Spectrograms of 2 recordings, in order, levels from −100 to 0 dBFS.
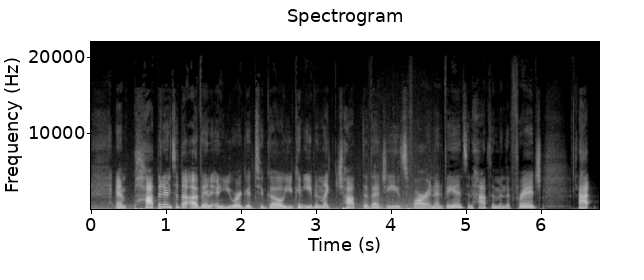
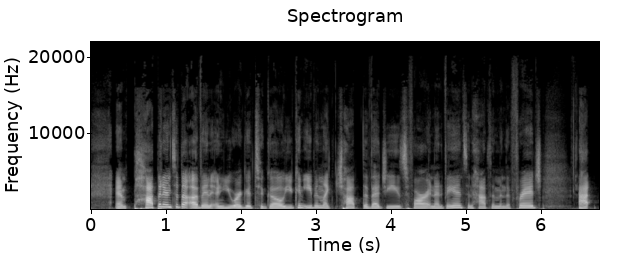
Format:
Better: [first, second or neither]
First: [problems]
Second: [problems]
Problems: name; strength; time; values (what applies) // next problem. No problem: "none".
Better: second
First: wind noise on the microphone; occasional gusts; until 4.5 s; 25 dB below the speech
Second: none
